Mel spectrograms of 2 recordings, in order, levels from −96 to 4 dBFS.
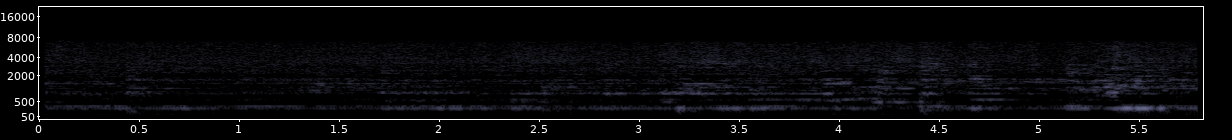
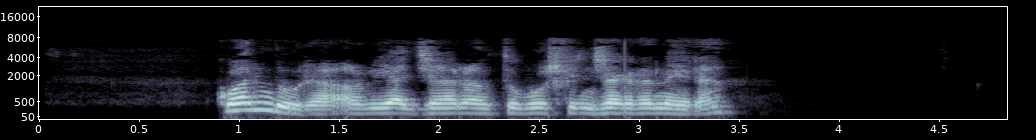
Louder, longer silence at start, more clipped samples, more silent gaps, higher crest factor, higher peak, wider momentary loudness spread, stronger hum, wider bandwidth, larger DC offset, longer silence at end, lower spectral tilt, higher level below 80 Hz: second, -65 LUFS vs -19 LUFS; second, 0.05 s vs 0.9 s; neither; neither; about the same, 20 dB vs 18 dB; second, -48 dBFS vs -2 dBFS; first, 9 LU vs 6 LU; neither; about the same, 7.6 kHz vs 7.8 kHz; neither; second, 0 s vs 1.4 s; second, 0.5 dB/octave vs -6.5 dB/octave; second, under -90 dBFS vs -68 dBFS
